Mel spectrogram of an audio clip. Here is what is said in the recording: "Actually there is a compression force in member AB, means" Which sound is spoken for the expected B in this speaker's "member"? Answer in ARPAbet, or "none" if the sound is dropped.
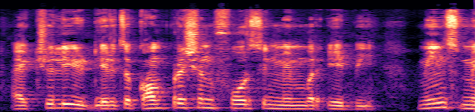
B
